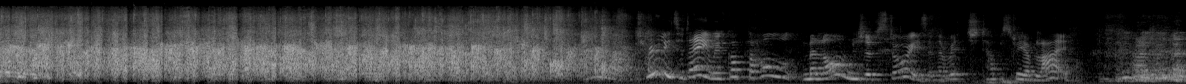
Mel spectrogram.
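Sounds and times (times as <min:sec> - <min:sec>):
audience applause: 0:00.0 - 0:06.4
speech: 0:08.5 - 0:11.8
laughter: 0:11.0 - 0:11.8.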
